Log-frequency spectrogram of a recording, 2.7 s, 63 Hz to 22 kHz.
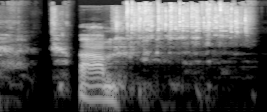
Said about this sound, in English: So I get to roll my d4s again.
